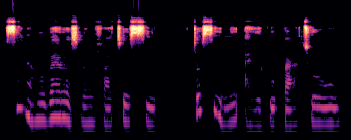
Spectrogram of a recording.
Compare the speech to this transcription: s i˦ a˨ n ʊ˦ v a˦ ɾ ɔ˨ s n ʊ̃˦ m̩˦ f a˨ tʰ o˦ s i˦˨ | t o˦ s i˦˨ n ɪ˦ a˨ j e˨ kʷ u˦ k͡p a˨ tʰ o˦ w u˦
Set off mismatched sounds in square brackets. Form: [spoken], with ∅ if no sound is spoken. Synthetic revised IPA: s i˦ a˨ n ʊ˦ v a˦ ɾ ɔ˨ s n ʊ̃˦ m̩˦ f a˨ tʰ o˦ s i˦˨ | t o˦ s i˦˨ n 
